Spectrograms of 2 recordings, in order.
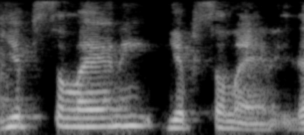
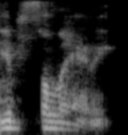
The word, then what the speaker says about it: Ypsilanti: Ypsilanti. That's what it's called. Ypsilanti.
